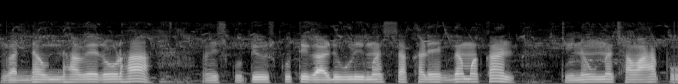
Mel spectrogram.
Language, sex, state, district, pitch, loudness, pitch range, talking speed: Chhattisgarhi, male, Chhattisgarh, Sarguja, 115 Hz, -19 LUFS, 110-120 Hz, 170 wpm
